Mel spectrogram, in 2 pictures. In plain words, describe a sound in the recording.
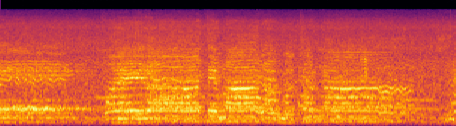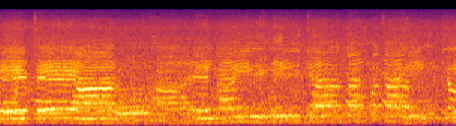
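A group of men and women sing together loudly outdoors.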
